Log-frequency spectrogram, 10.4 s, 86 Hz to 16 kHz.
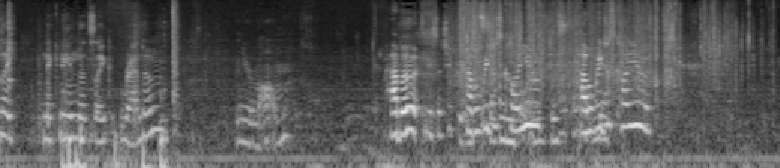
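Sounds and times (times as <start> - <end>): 
speech: 0.0 - 2.4, 3.1 - 4.0, 5.2 - 9.0
paper wrapper of a sausage roll crinkling while being eaten: 5.8 - 10.3.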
